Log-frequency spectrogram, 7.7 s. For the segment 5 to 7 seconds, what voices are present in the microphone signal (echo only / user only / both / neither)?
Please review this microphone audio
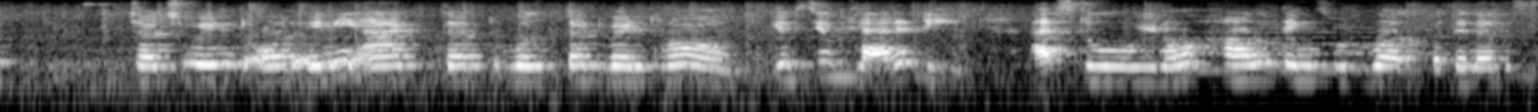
echo only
